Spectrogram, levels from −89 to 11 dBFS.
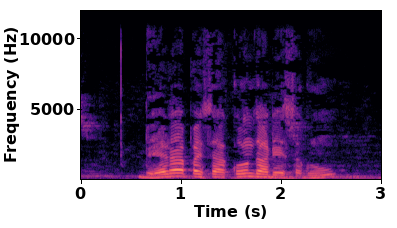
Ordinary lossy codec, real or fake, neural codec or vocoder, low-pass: MP3, 96 kbps; real; none; 10.8 kHz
